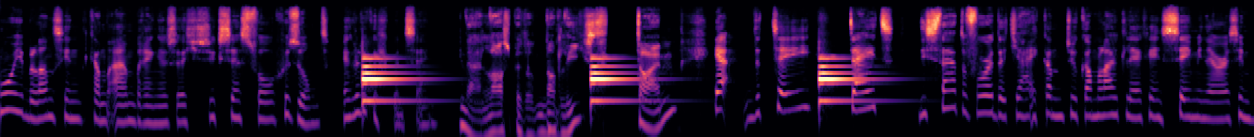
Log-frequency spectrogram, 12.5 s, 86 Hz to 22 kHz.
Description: Clock strike, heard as a bell, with room echo and speech in Dutch. 3. Three o'clock.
